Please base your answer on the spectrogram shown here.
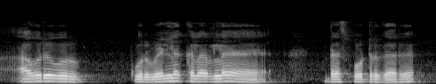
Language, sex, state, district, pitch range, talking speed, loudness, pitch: Tamil, male, Tamil Nadu, Kanyakumari, 115-135 Hz, 95 wpm, -14 LUFS, 125 Hz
